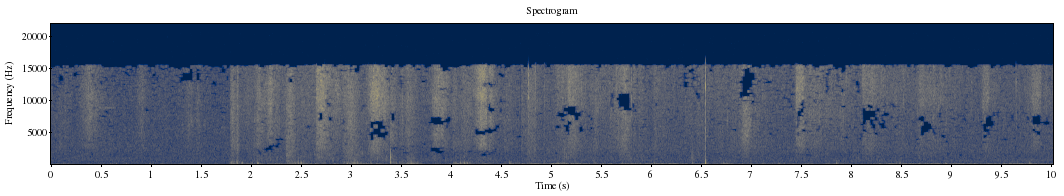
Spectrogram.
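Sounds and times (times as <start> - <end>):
footsteps crunching through snow: 0.0 - 10.0.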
